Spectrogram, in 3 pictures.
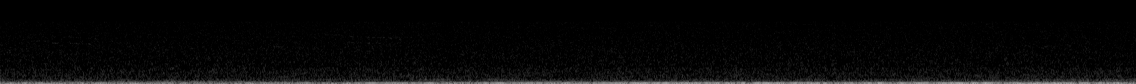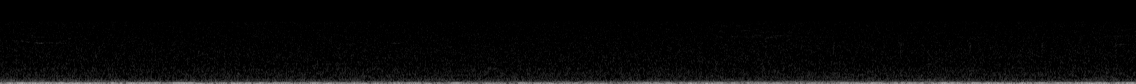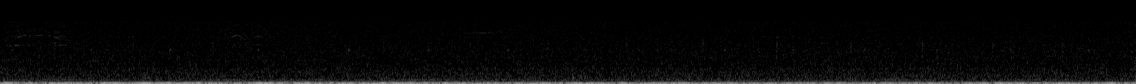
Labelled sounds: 0.7	0.9	Pacific white-sided dolphin, 2.5 to 2.7 kHz

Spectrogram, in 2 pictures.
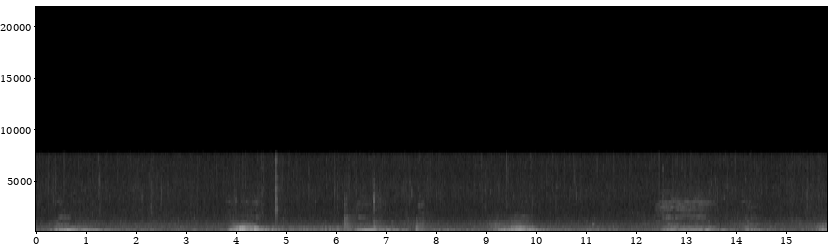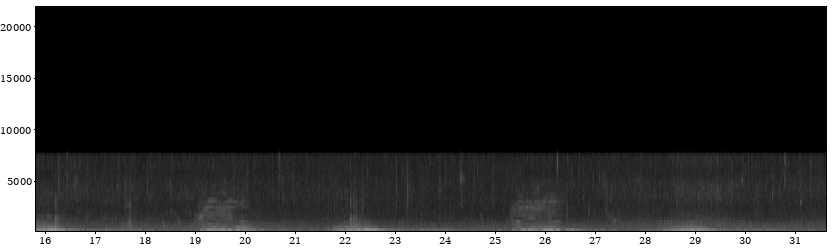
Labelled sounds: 0.4	0.7	humpback whale, 1.4 to 1.6 kHz
6.4	6.7	humpback whale, 2.7 to 2.8 kHz
12.4	13.5	humpback whale, 1.4 to 3.9 kHz
19.1	20.1	humpback whale, 0.88 to 3.2 kHz
25.3	26.3	humpback whale, 1.7 to 3.1 kHz

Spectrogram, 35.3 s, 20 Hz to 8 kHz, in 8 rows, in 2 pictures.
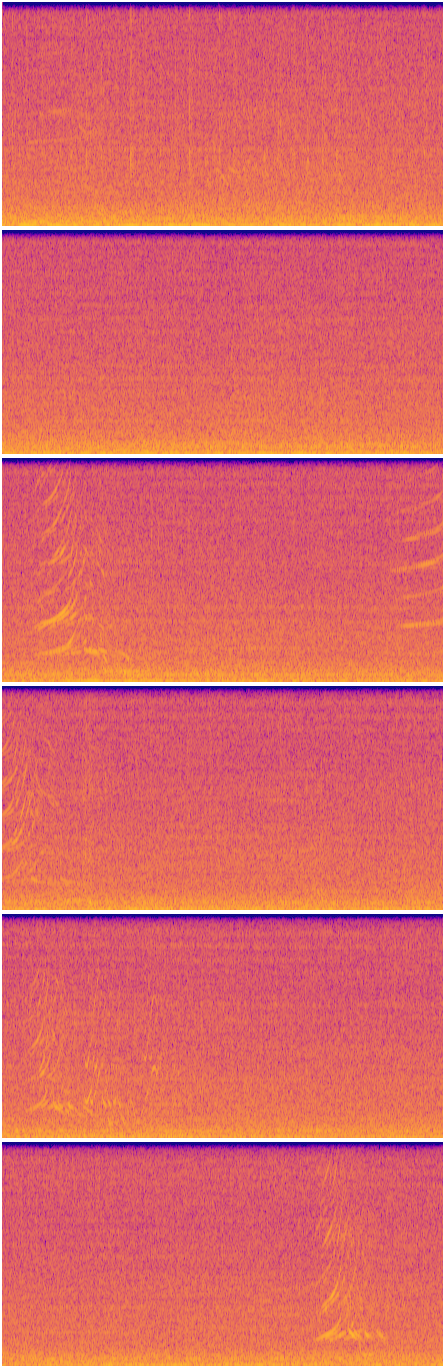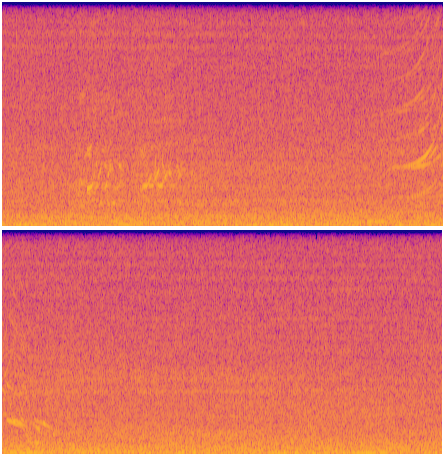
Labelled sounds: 0.1	1.1	killer whale, 0.62 to 7.2 kHz
9.0	10.3	killer whale, 0.27 to 8.0 kHz
12.7	14.0	killer whale, southern resident, 0.30 to 8.0 kHz
15.7	16.6	killer whale, 0.53 to 4.2 kHz
17.8	19.4	killer whale, 0.30 to 8.0 kHz
25.1	26.1	killer whale, southern resident, 0.30 to 8.0 kHz
27.1	28.3	killer whale, 0.62 to 8.0 kHz
30.1	31.4	killer whale, southern resident, 0.30 to 8.0 kHz

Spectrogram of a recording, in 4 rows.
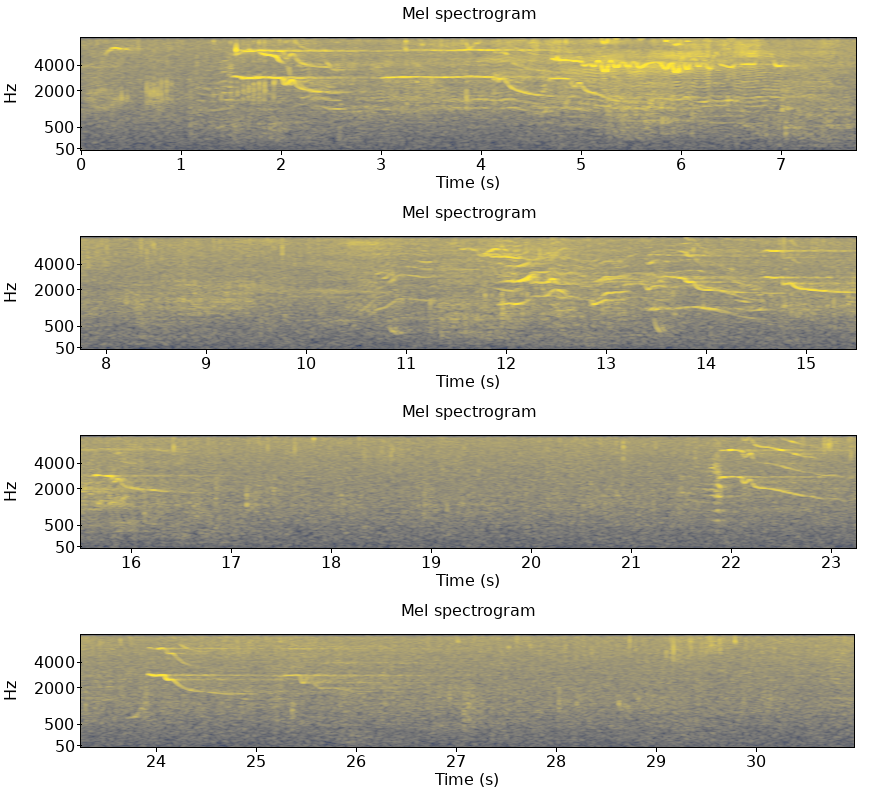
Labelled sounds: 1.5	5.7	killer whale, Bigg's (transient), Gulf of Alaska transient, 1.2 to 8.0 kHz
13.5	16.7	killer whale, Bigg's (transient), Gulf of Alaska transient, 1.7 to 3.0 kHz
21.8	23.2	killer whale, Bigg's (transient), Gulf of Alaska transient, 0.42 to 6.4 kHz
23.9	26.5	killer whale, Bigg's (transient), Gulf of Alaska transient, 1.5 to 5.9 kHz

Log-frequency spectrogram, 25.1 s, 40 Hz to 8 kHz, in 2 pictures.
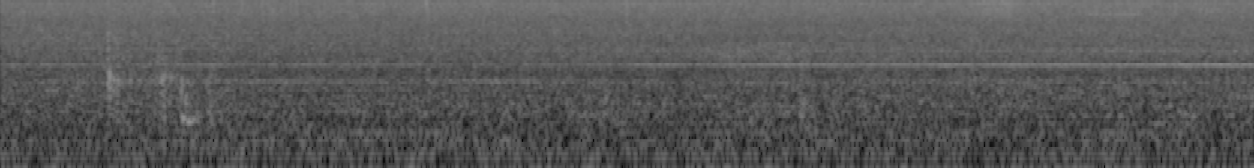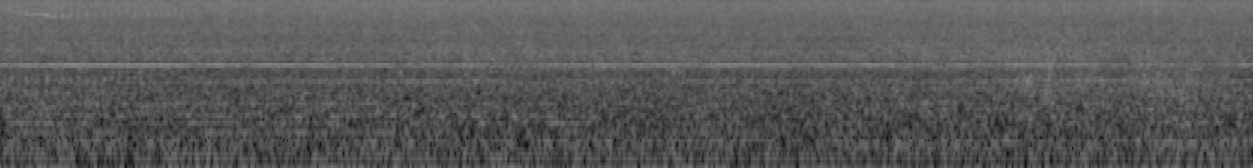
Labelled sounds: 12.7	13.2	killer whale, 4.5 to 5.3 kHz

